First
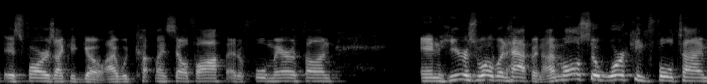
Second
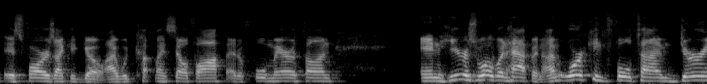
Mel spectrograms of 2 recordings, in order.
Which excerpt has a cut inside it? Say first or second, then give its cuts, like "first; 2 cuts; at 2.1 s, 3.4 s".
second; 1 cut; at 5.6 s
